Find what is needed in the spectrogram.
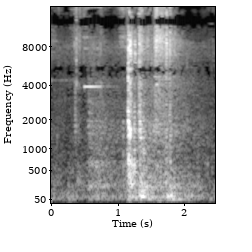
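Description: A short, faint electronic beep, then about a second in a louder motorized sweep of glass security turnstile gates opening.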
